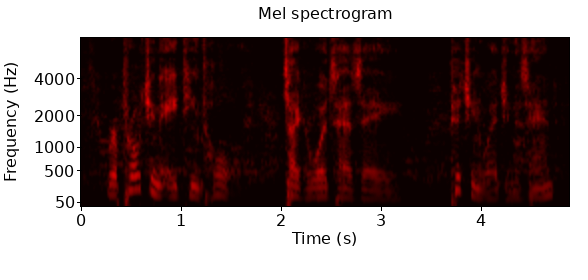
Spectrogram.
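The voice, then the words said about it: Hushed golf announcer voice. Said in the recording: “put on my PGA voice.”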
